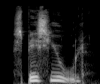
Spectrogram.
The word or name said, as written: spidshjul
